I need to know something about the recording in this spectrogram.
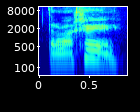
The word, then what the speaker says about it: trabajé: Trabajé. It's a special meaning. Yeah. We're same thing here. Last letter is a vowel. Normally, the normal pattern in Spanish is we punch the second to the last syllable if the last letter is a vowel. But no, because we're breaking that pattern, that rule, we have to write the accent mark in.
